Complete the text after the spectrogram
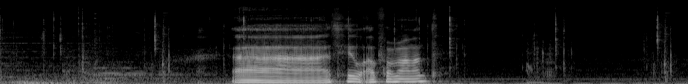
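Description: Menu selections click and chime.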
